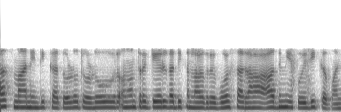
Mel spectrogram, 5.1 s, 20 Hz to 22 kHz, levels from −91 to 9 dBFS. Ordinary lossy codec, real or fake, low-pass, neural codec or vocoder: none; fake; 3.6 kHz; codec, 16 kHz, 0.8 kbps, ZipCodec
